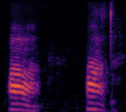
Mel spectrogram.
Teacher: Just keep your arm here, pa, pa. Your vocal cord is not vibrating, so that it is voiceless.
